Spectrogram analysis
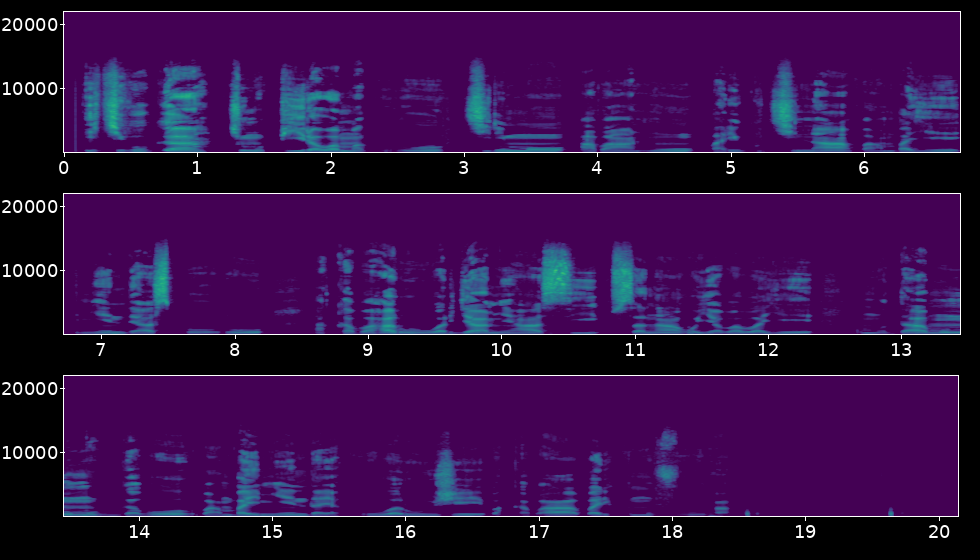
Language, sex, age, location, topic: Kinyarwanda, male, 25-35, Kigali, health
